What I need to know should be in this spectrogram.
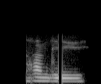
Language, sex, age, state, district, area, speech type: Punjabi, male, 18-30, Punjab, Mohali, urban, conversation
